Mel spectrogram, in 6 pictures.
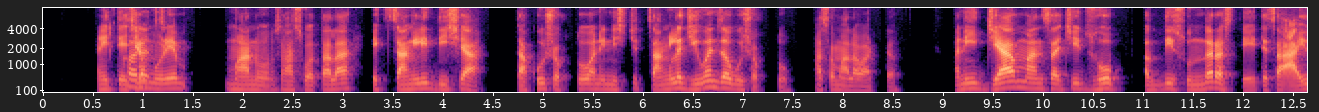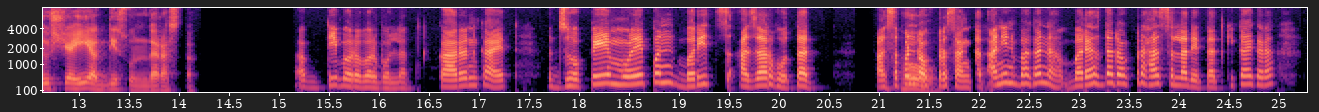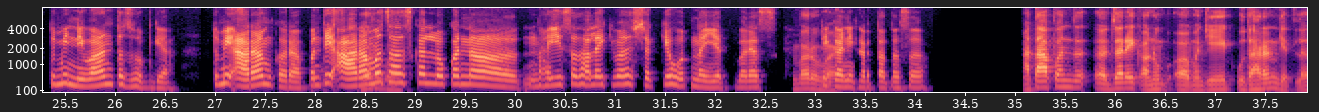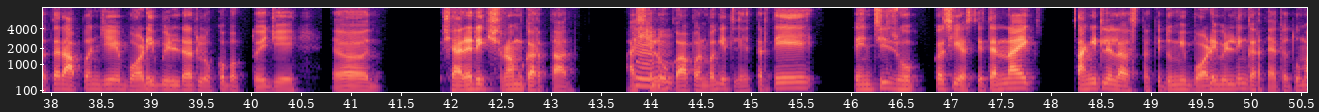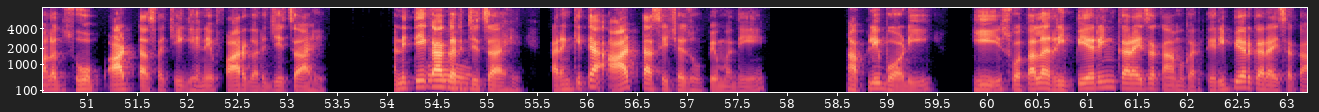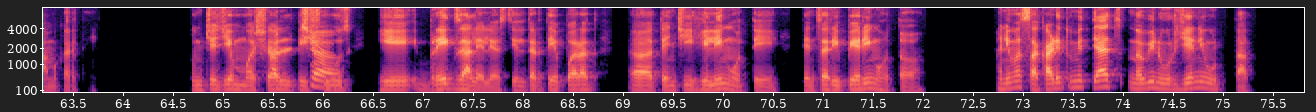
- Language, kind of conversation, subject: Marathi, podcast, उत्तम झोपेसाठी घरात कोणते छोटे बदल करायला हवेत?
- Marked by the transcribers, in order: other background noise; in English: "बॉडीबिल्डर"; in English: "बॉडीबिल्डिंग"; "मसल" said as "मशल"; in English: "हीलिंग"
